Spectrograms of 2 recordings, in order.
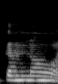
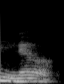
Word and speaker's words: know: misalnya nah ini dia ini artinya tahu itu bacanya bukan Keno ya tapi now to know you bukan gelap to know you nah ini berarti silent key berarti yang tanya yang nggak dibaca dan Oke jadi ada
